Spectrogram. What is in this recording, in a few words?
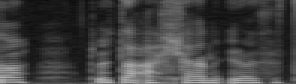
"allan", Welsh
